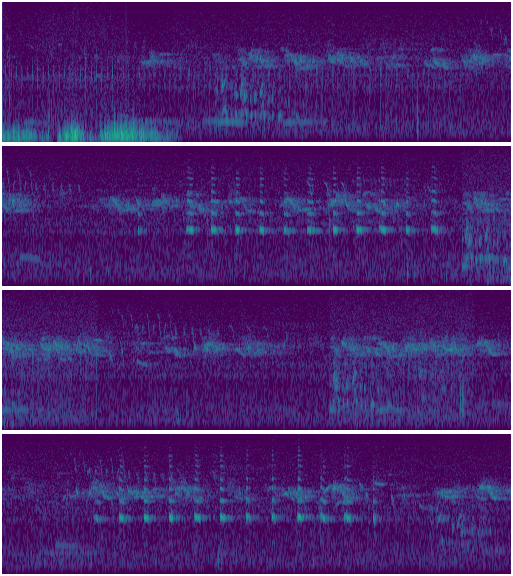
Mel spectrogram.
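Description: Wild turkeys gobble repeatedly in the distance during a spring gobbler hunt, rolling gobbles answering each other at intervals across a quiet outdoor morning, with a brief low thump at the start and no talk.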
